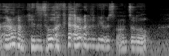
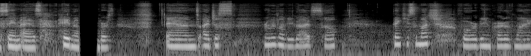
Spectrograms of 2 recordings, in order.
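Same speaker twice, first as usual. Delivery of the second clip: airy, breathy voice, out of breath; 4 dB quieter than usual. A woman thanking her members, breathy and out of breath. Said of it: "breathy voice where she, like, can't catch her breath".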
